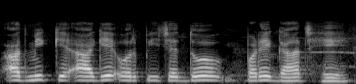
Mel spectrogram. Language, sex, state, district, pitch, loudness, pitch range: Hindi, male, West Bengal, Alipurduar, 185 Hz, -18 LUFS, 175-195 Hz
